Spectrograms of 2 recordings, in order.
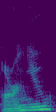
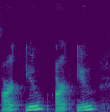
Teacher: when I'm making that stop T my tongue goes up to the T position but it doesn't release that means that the um is going to be very short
